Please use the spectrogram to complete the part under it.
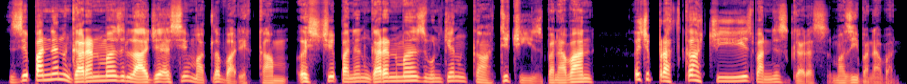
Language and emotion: Kashmiri, neutral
